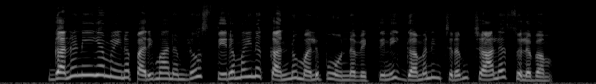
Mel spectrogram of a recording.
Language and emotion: Telugu, neutral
